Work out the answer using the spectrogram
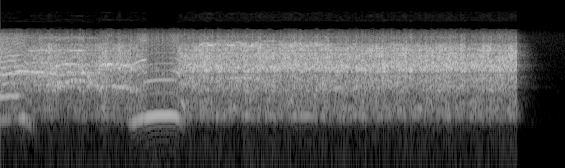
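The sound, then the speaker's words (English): An audience cheers at an artist line-up show, a dense, steady roar of crowd noise with a few voices rising above it early on, then cutting off abruptly near the end. “I get the audience in the background. That's the stuff.”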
